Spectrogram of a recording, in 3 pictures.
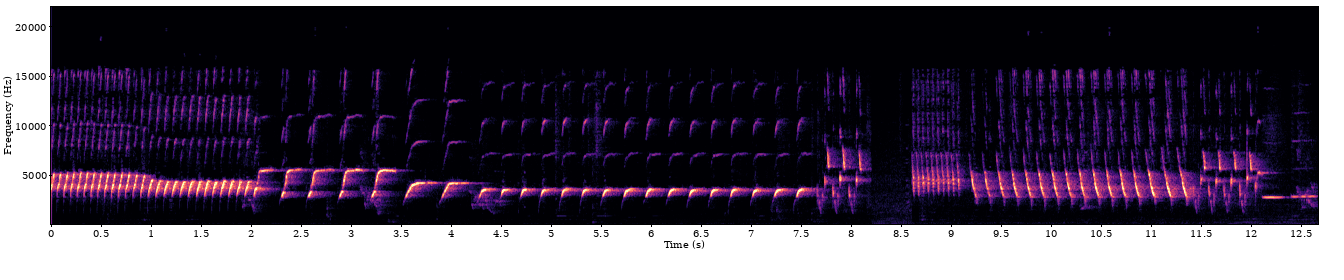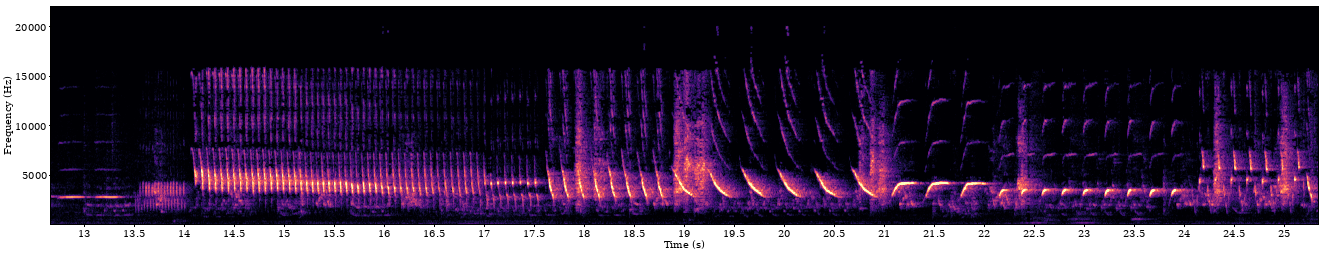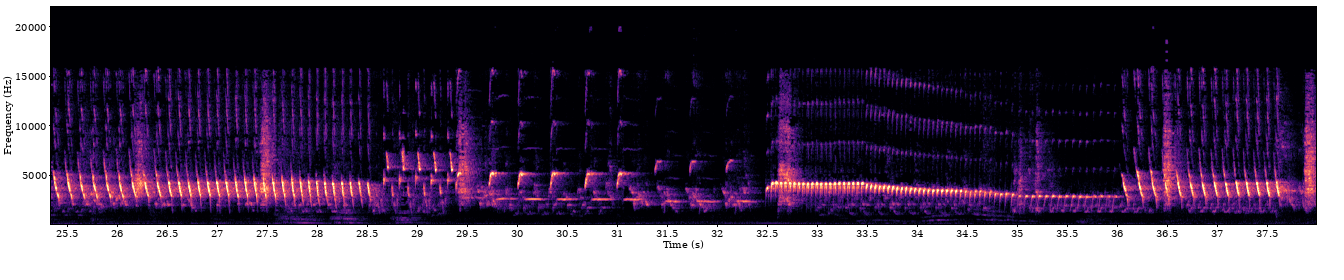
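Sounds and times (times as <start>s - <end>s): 
songbird singing: 0.0s - 37.9s.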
